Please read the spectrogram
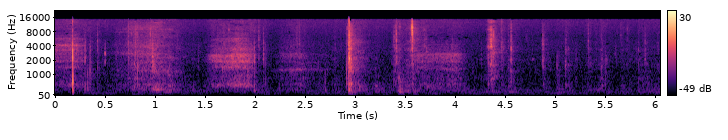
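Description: A few sharp clicks and light knocks from the plastic case of a Lenovo ThinkPad T61 laptop being handled, with faint rustling between them.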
